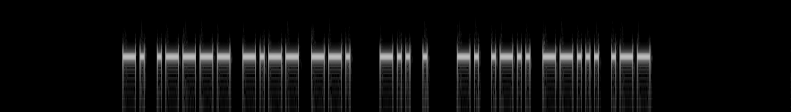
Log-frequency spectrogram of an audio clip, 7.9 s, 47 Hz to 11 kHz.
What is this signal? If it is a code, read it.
Morse code, heard as a keyed tone, about 28 wpm, 700 Hz. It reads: N1YG DE NL7W
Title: USA Callsign DE Callsign - 4 Characters - 28wpm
